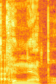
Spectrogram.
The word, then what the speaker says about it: Kneppel: I think it's Kneppel. I've pronounced it wrong the entire segment. Kneppel. It's Kneppel? Yeah, it's Kneppel.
